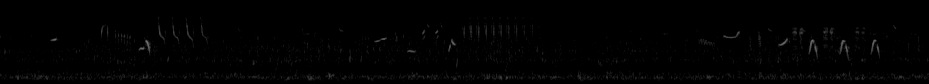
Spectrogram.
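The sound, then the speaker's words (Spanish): Several birds chirp and sing in scattered bursts among trees, over a steady, soft background wash like running water, with a quick rapid trill near the middle; the calls are fairly quiet. “Notas los cantos tan diversos y armoniosos de los pájaros y otros animales.”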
